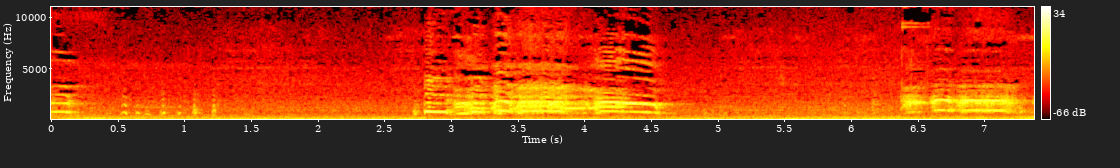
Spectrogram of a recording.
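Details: Rooster crowing, a sound heard mostly in the morning: faint distant crowing at the start, then a loud drawn-out crow falling at its close, followed by another crow beginning from a second bird.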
